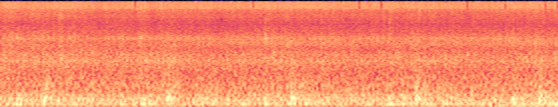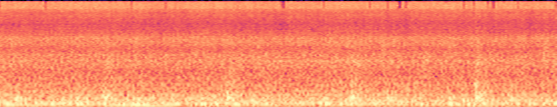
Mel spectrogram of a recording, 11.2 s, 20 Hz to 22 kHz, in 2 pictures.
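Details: Kenmore 70 series dryer running: low rumble with a dull thump repeating somewhat unevenly, a little under once a second; owner suspects bad tub or bad rollers.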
